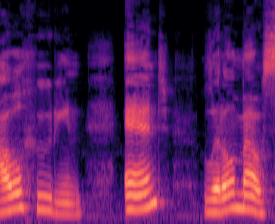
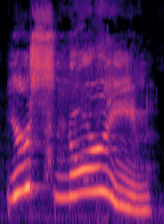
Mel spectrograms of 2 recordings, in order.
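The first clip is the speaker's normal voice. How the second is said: high, drawn-out complaint; little mouse complaining; 12 semitones higher, much slower than usual. A narrator's reading. Little Mouse telling Big Mouse he snores, high drawn-out complaint. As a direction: stretch it out high and slow. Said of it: "he called".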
